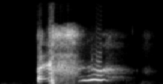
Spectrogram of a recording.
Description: Some loud sneezes..... well i think they're loud ;-)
